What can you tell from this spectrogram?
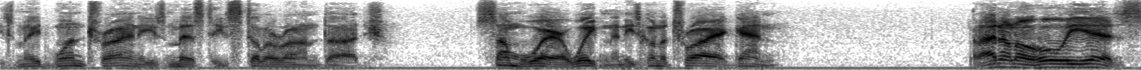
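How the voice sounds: A man puts on a character voice, low in pitch, with a bright, sharp tone. He speaks at a moderate pace with lively intonation.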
